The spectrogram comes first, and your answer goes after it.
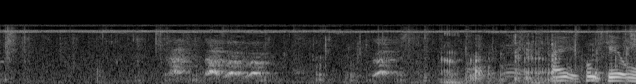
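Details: Boar mating a virgin sow on a Vietnamese farm, giving short rough grunts and squeals that grow louder and more frequent toward the end, with some human speech in the background.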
